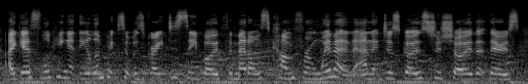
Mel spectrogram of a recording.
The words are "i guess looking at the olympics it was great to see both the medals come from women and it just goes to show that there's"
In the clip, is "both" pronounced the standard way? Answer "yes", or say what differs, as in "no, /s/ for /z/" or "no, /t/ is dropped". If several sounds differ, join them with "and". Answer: yes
